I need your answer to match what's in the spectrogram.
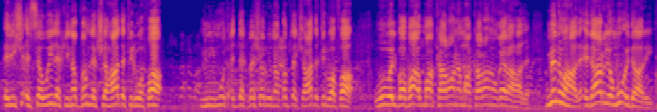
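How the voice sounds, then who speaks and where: Outdoors at a street protest, with a faint crowd audible, a man with an Iraqi Arabic accent who works in hospital administration pleads passionately and keeps repeating rhetorical questions. He speaks quickly in a high, slightly bright voice.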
